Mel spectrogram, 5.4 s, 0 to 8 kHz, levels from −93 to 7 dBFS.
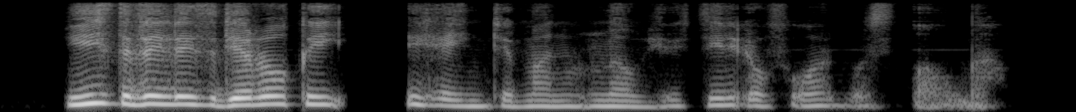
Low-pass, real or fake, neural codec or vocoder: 7.2 kHz; fake; codec, 16 kHz, 0.5 kbps, FunCodec, trained on LibriTTS, 25 frames a second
